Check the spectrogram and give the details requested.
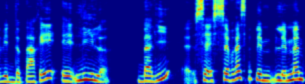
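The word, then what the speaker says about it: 巴厘: une question très importante comment on dit Bali en chinois c'est Bali aussi mais c'est un autre caractère c'est M c'est les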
